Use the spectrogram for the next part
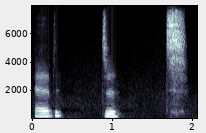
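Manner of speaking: "ed", "d", "t" sounded separately; phonics sounds. Shown as a demonstration. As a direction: sound out "ed", then short "d", then voiceless "t", pausing between. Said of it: "The past tense ending".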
